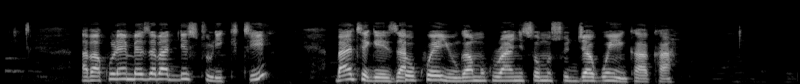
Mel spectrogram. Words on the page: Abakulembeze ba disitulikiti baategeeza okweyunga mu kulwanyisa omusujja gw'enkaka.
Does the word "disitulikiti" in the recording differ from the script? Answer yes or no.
no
